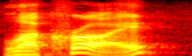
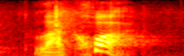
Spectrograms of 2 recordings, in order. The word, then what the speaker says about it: LaCroix: The company insists it's pronounced LaCroix, but really, it should be LaCroix.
